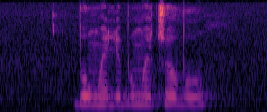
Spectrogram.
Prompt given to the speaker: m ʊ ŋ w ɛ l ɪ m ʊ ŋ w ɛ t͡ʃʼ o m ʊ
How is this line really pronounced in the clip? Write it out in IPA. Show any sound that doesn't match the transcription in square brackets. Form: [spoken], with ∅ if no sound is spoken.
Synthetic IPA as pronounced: [b] ʊ ŋ w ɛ l ɪ [b] ʊ ŋ w ɛ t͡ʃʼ o [b] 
